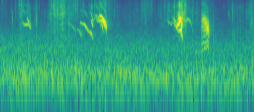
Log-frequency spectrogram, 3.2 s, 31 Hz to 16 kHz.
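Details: March 2018 recording of a group of sparrows: clusters of quick, bright chirps in two bursts about a second apart, some notes doubled, with a faint hiss behind.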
